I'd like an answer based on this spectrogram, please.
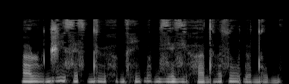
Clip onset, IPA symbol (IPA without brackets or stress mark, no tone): ɐ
